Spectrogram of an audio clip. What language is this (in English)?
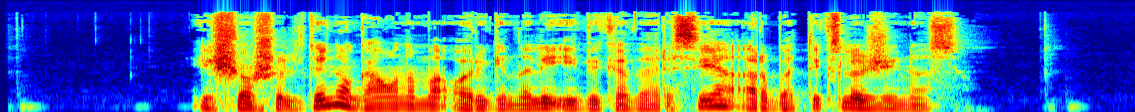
Lithuanian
